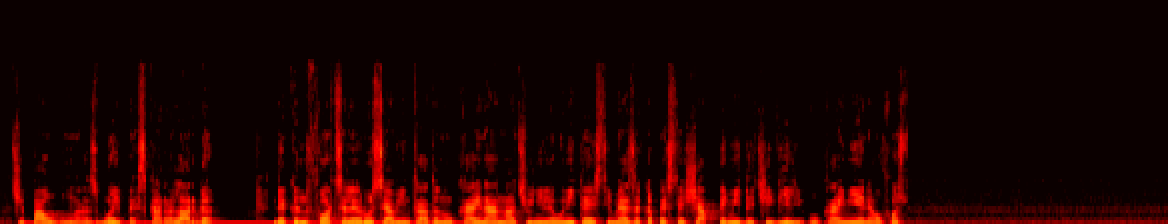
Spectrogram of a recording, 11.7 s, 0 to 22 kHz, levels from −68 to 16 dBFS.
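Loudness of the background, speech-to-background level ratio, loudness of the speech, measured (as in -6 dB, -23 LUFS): -43.5 LUFS, 18.5 dB, -25.0 LUFS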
